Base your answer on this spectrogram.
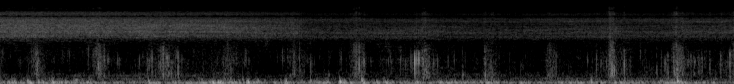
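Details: Cicadas at the Sinjeongho lotus park in Asan, Korea, very loud: a steady, dense high-pitched buzzing drone runs unbroken through the whole stretch, over crunching footsteps of someone walking along the path.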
